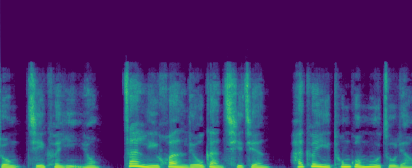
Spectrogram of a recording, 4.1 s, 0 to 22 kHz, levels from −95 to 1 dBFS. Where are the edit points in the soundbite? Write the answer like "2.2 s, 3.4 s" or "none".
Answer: 1.2 s, 2.8 s

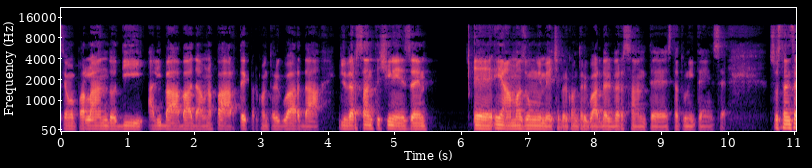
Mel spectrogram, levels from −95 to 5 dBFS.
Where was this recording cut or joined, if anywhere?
2.8 s

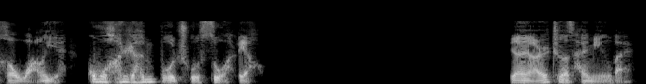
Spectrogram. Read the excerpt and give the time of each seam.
none

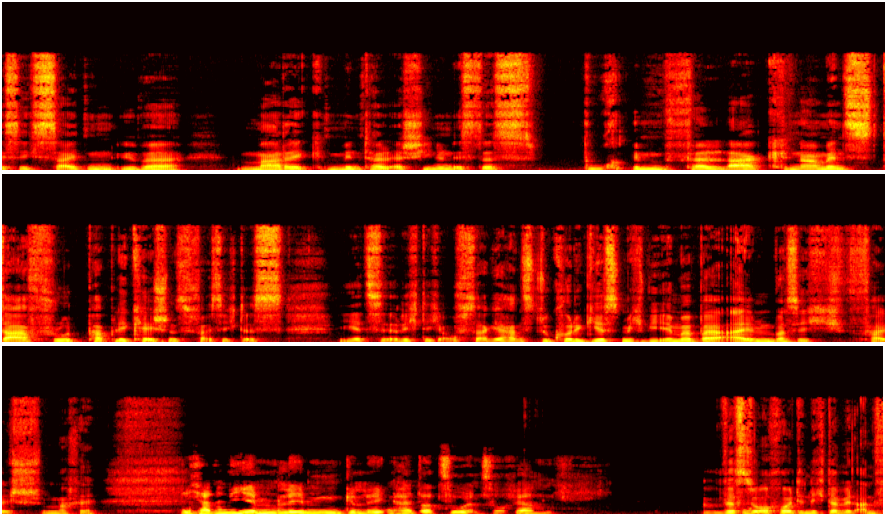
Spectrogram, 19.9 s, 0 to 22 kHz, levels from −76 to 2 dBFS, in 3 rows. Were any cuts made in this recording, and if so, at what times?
none

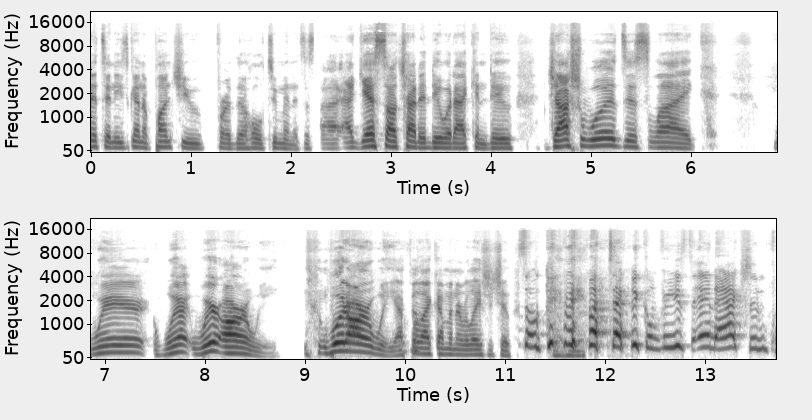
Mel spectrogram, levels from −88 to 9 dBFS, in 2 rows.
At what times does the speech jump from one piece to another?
2.2 s, 11.1 s

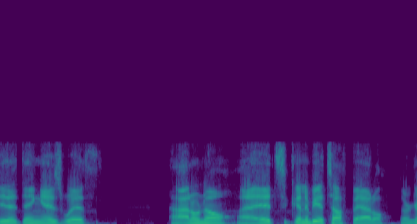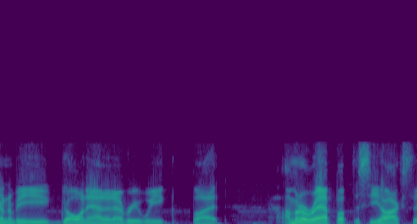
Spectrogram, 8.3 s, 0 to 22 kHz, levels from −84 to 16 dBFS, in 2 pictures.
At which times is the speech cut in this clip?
none

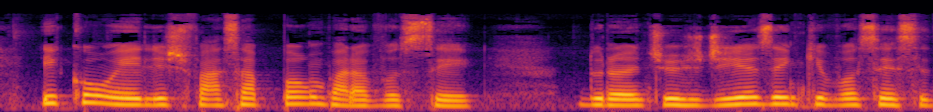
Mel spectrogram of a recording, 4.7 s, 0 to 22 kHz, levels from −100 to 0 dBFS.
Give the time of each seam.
none

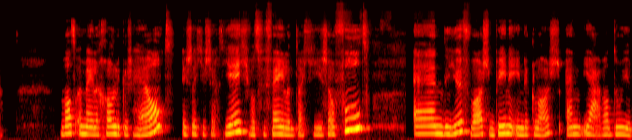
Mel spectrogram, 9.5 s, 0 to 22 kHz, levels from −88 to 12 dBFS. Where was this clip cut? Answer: 6.1 s

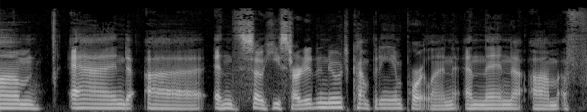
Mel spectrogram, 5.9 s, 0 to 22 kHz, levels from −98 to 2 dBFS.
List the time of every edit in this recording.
none

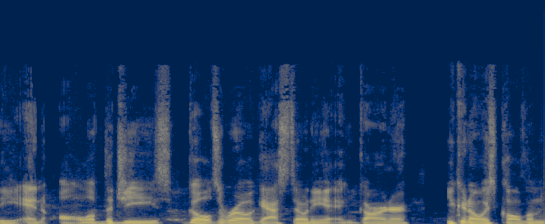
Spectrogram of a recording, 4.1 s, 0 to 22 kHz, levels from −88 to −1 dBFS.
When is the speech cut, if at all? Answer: 3.2 s

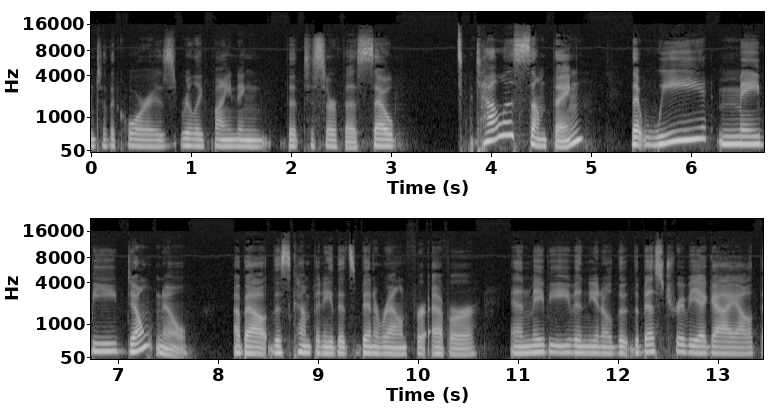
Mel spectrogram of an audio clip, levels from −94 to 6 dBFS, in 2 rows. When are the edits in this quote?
2.1 s

